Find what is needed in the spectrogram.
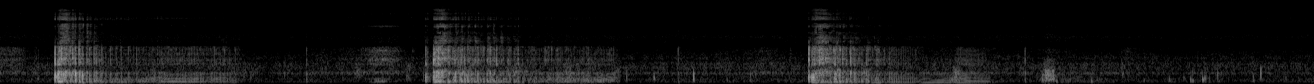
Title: Snoring Husband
